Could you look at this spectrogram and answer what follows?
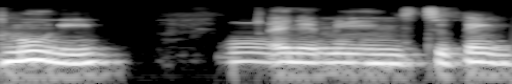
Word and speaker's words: Muni: it's a filipino word and it means it's pronounced mooney and it means to think deeply from within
